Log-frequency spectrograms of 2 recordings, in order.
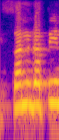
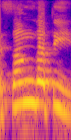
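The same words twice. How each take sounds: First: संगति said "san-gati"; tongue-tip n in संगति; wrong n sound. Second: संगति said "sang-gati"; nasal ng sound. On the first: Teacher shows what not to read, संगति with plain n. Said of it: "संगति नहीं". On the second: Teacher instructs the students, संगति with ng. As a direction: back ng before ग in संगति. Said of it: "तो आज के बाद तू लोग संगति पढ़ना". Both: Shown as a demonstration.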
